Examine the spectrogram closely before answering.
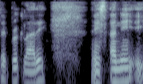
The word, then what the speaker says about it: Bruichladdich: So tell us a little bit about how you came to work at Bruichladdich in the first place.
